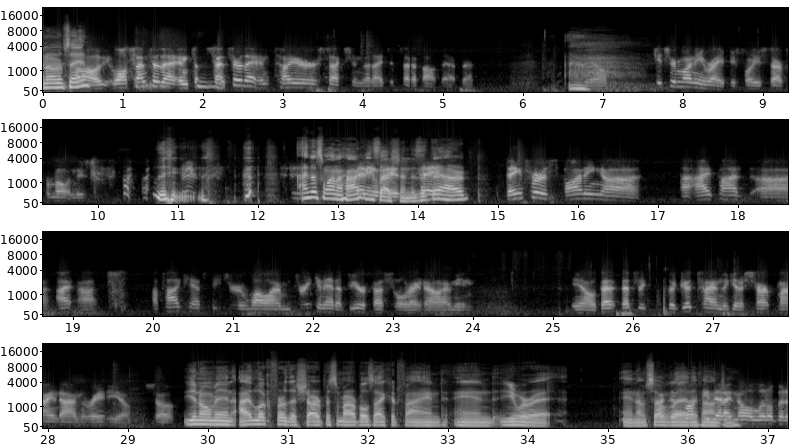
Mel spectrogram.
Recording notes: Called five different Buffalo Bills fans. Appearance over the phone.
